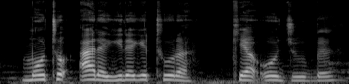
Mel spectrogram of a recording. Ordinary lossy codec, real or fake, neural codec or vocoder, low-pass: none; real; none; none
